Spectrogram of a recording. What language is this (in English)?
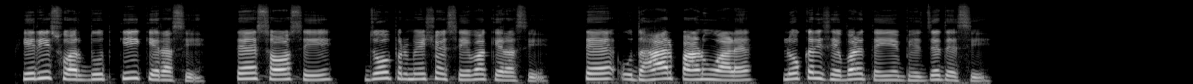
Kullu Pahari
